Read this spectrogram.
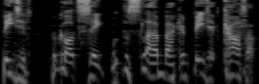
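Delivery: high, desperate cry; piteous cry. A narrator's reading. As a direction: cry out, pleading in panic. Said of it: "a piteous cry from Warren".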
